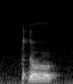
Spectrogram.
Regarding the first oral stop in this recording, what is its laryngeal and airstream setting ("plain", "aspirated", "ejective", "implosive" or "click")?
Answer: implosive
